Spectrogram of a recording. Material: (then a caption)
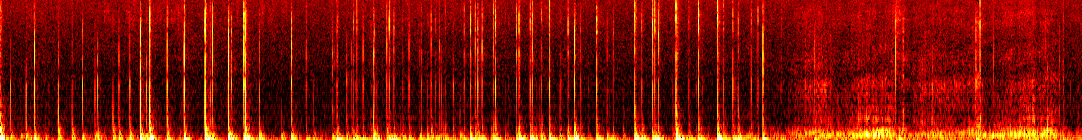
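Waxed cotton. Long nails tap and scratch the top sheets of a stack of flat, beeswax-coated cotton food wraps with a bee print lying on a table. A rapid run of short, dull, low taps with quick crackly clicks fills the first eight seconds, then gives way to a softer, steady scratching rustle to the end.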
